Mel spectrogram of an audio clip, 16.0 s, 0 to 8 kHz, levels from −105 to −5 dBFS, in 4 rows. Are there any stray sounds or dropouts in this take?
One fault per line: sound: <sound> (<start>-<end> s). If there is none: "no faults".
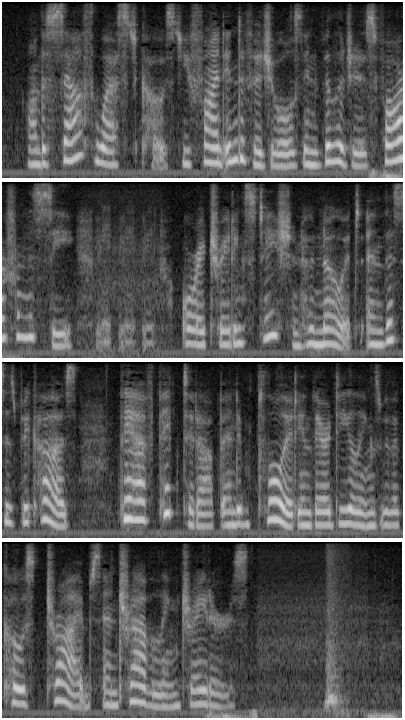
sound: laugh (5.0-5.6 s)
sound: whoosh (15.2-15.6 s)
